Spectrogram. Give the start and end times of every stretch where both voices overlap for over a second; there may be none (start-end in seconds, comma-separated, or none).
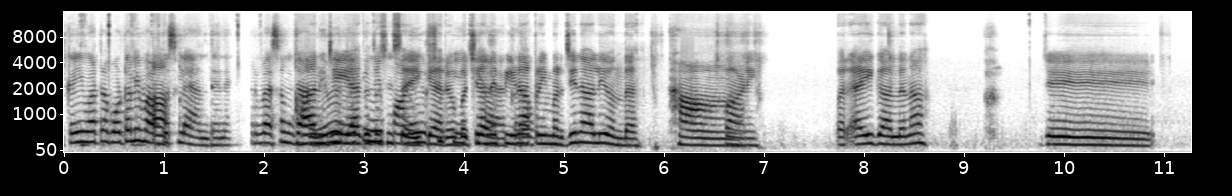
none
